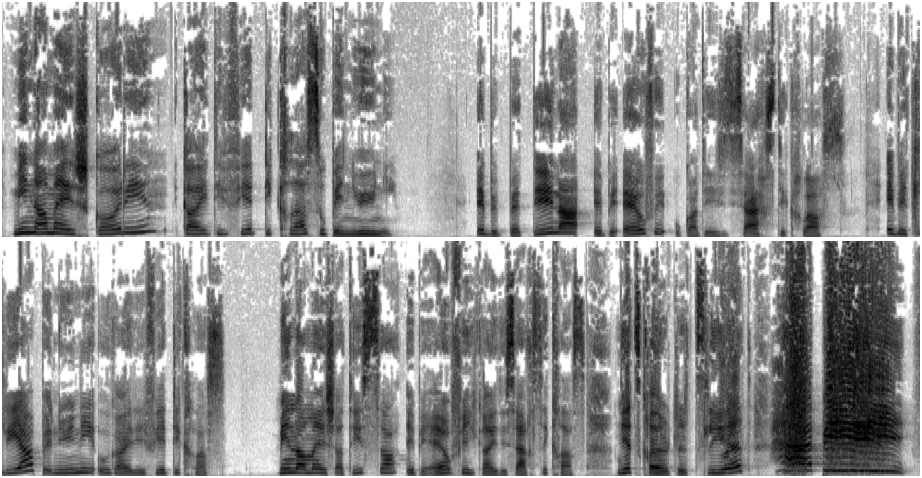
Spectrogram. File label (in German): Anmoderation; Ebnit 2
